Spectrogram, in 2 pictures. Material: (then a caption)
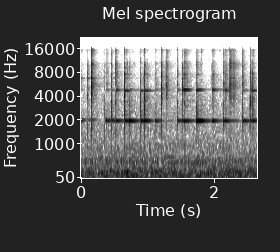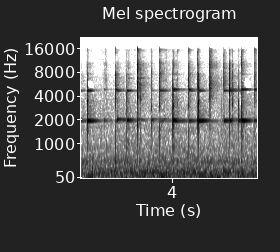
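Glass. Long acrylic nails tap quickly and irregularly on the outside of an empty, thick, wavy green glass ashtray. Each tap is a sharp, bright click with a faint glassy ring at about 2 kHz and a higher shimmer above it. The steady tapping stays soft, with little low end.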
